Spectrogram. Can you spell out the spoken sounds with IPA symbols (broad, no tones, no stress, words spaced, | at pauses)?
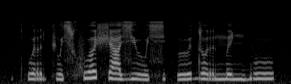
kʷʰʌrcusʲxʷʌ ʃazʲusʲ | ɯ dormeɲbu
